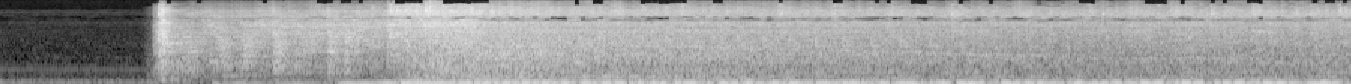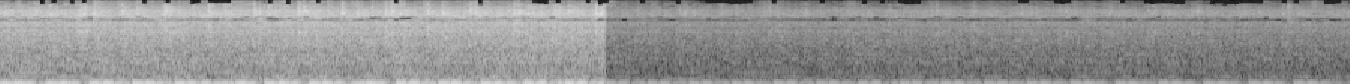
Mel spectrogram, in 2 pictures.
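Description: A DeLorean engine with Bosch Jetronic fuel injection starts from stone cold: a brief crank catches and it settles into a loud, steady idle, then drops to a quieter, lower idle for the last few seconds. Nobody speaks.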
